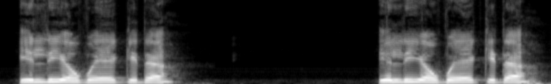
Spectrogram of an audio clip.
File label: "ele vwiketv", muscogee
